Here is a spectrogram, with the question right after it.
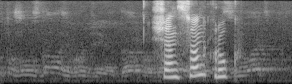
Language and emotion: Russian, neutral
